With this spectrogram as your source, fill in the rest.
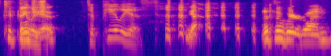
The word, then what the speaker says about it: Topelius: anthony ancho um cidery rachel how do you pronounce your last names typically to peelius that's a weird one it's new to me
